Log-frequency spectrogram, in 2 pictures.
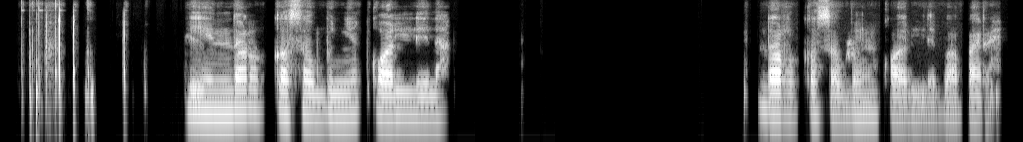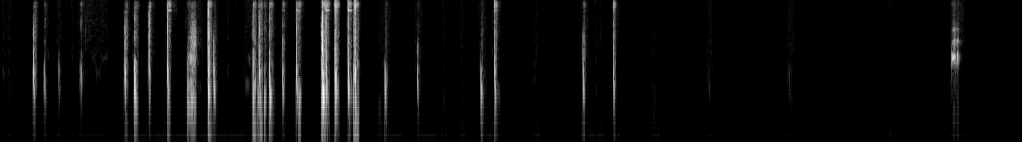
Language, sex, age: Wolof, female, 18-24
